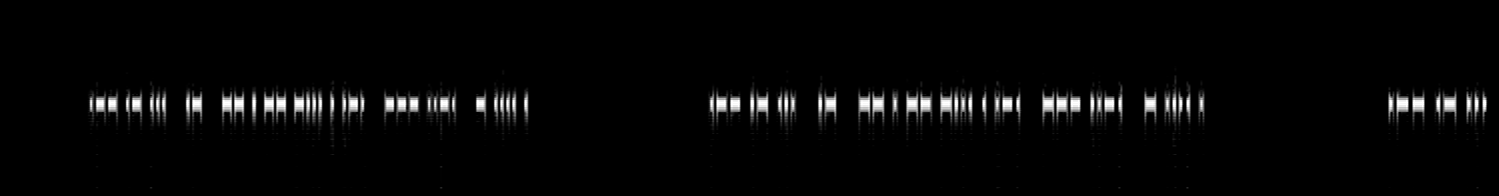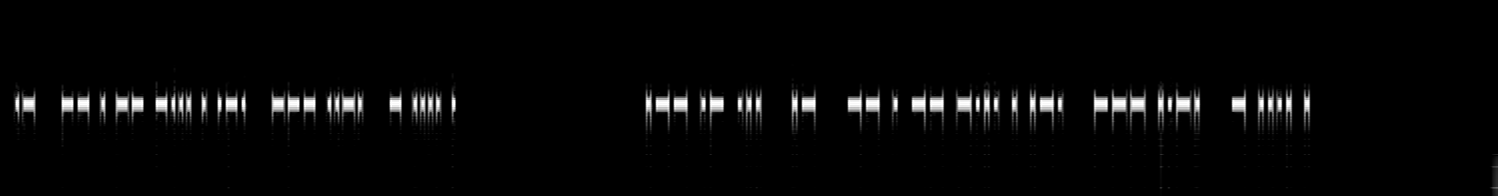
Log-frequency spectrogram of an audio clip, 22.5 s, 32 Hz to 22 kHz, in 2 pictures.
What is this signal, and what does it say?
Morse code, heard as a keyed tone, about 43 wpm, 700 Hz. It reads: WAS A MEMBER OF THE WAS A MEMBER OF THE WAS A MEMBER OF THE WAS A MEMBER OF THE
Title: Speed-Racing - Sets of 5 Words 35wpm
